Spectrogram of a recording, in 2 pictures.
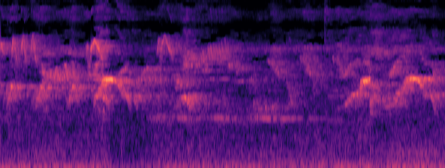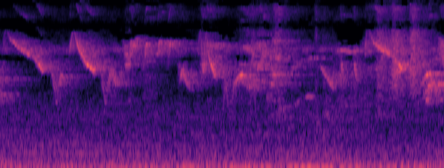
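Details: Black-throated canary in full, energetic song, offered as a lure recording to prompt other birds: a rapid, unbroken stream of high twittering trills, chirps and quick rising and falling notes, with a faint low rumble beneath.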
